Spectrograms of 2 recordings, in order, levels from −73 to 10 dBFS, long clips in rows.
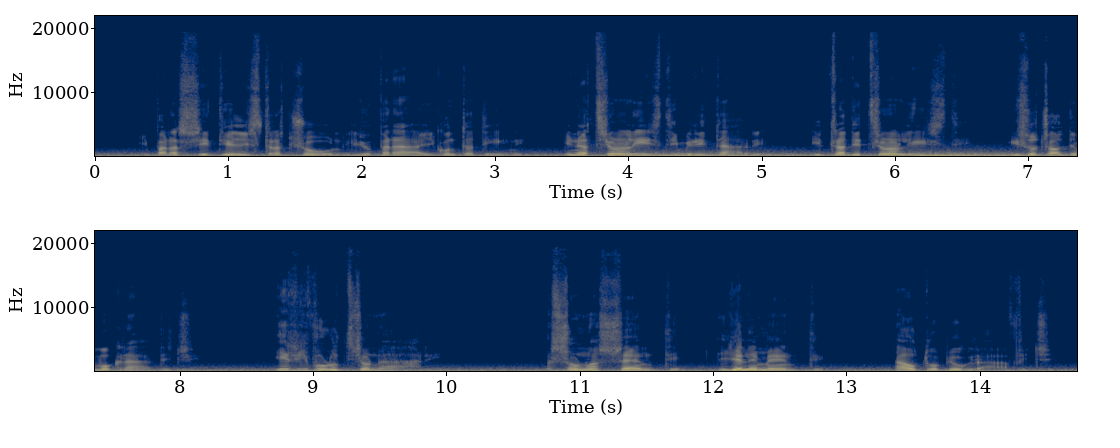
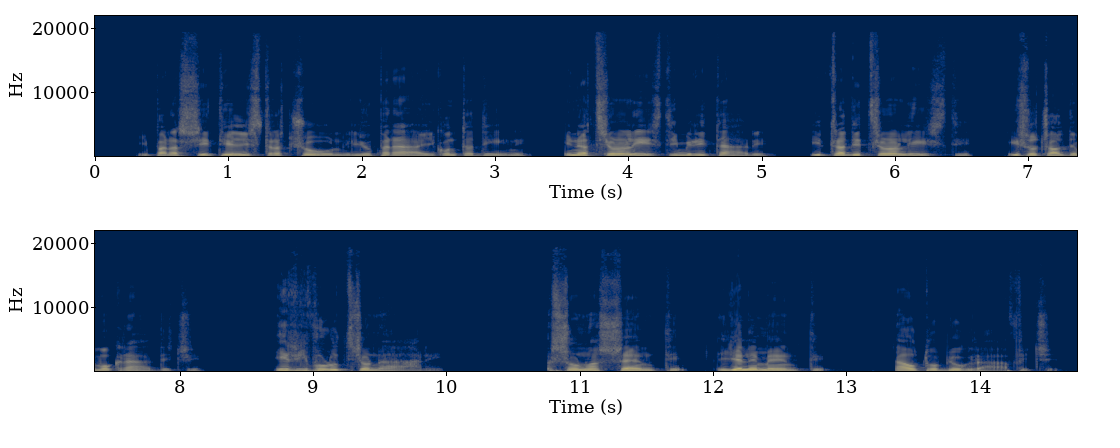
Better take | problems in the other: second | wind noise on the microphone; occasional gusts; 15 dB below the speech

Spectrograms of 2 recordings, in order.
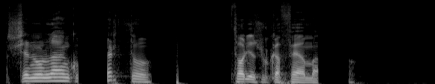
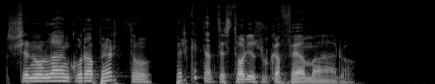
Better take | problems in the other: second | audio cutting out; at 1 s, at 2 s for 0.5 s and at 3 s

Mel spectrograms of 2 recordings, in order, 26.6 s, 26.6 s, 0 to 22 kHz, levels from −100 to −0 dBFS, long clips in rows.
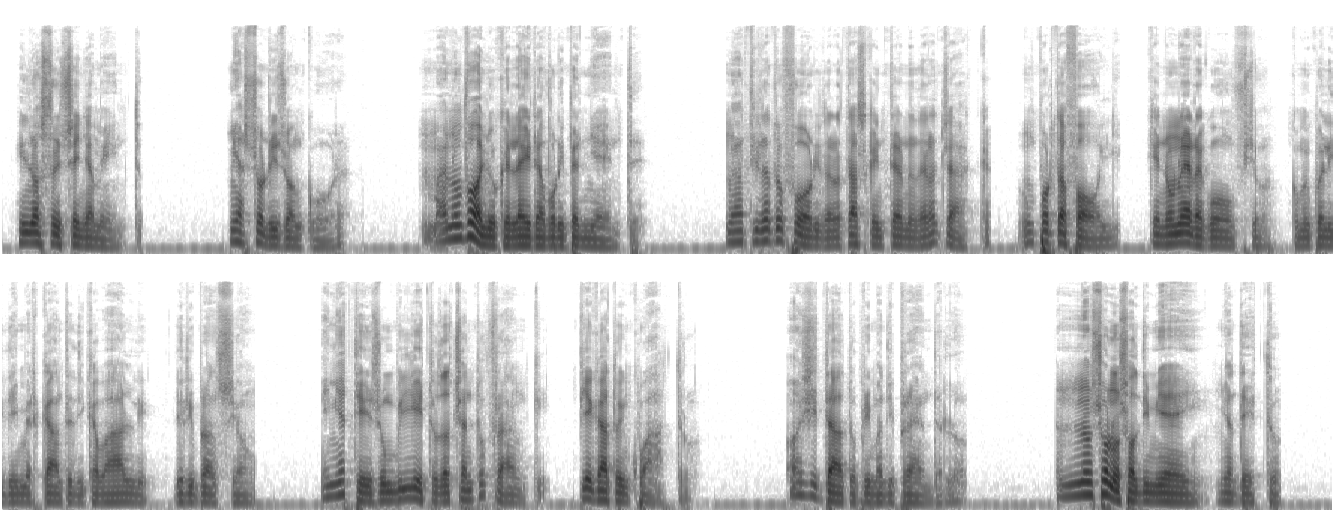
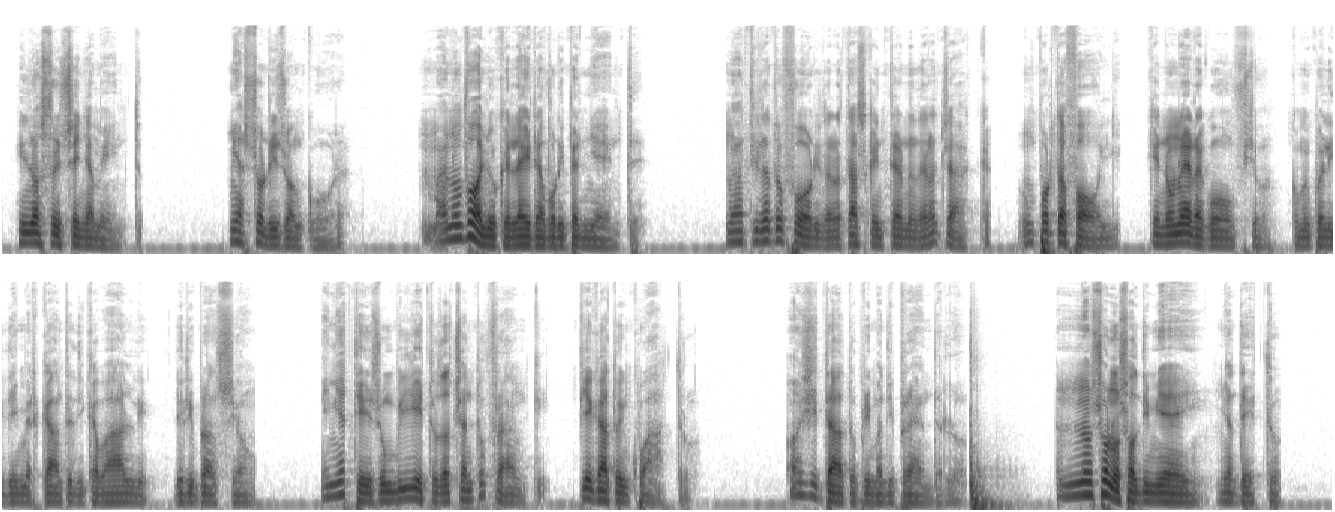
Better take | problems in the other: first | door banging; noticeable; at 23 s; peak 6 dB below the speech

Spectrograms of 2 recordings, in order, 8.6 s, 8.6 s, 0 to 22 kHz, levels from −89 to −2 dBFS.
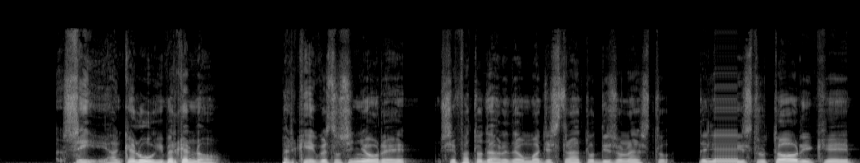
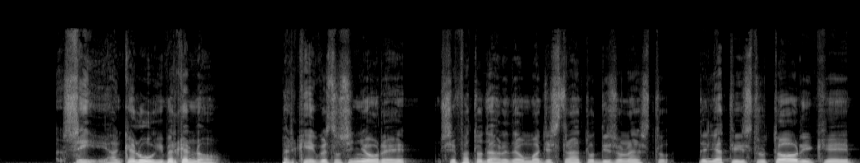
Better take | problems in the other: second | audio freezing; at 7 s

